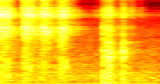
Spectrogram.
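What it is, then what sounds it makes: Crisp, dry fried chicken strips. A fried breaded chicken strip is broken apart, giving a series of sharp, dry crackling crunches with bright, crisp snaps. The loud crunch shows the strip is dry and crispy, not soft.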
